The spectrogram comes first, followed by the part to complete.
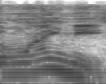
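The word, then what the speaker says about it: Leinie: thank you it's a liny so good liny rhymes with hiney I had forgotten how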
